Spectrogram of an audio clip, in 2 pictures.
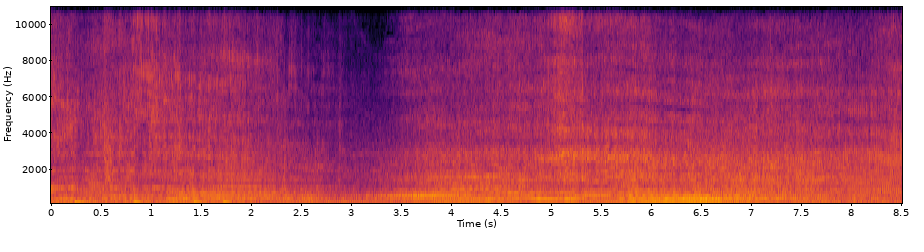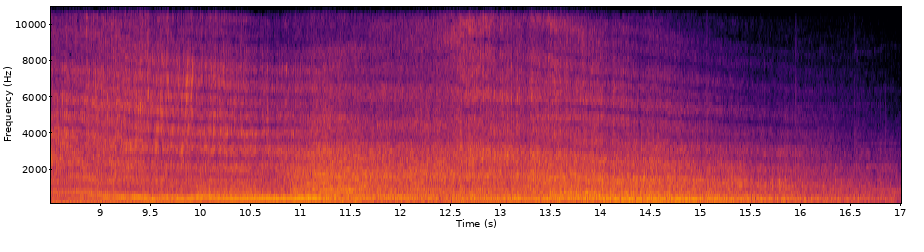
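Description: A car engine accelerating hard, its note rising steadily, dropping once about halfway through as it shifts gear, then rising again before fading near the end. A few sharp pops in the first couple of seconds, with background music underneath.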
